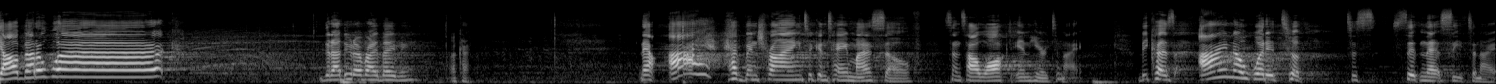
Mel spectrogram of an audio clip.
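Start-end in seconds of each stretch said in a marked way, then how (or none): 0.0-1.7 high, loud, slowly drawn-out and stretched delivery. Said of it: "and I quote".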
